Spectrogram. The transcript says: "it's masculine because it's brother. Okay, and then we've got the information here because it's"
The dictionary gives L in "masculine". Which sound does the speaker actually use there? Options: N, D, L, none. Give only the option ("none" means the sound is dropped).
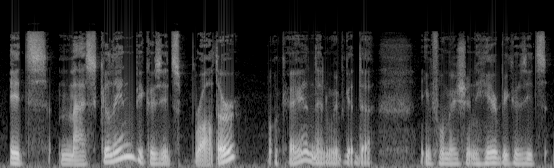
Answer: L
